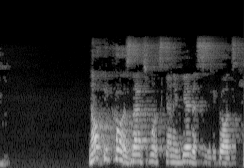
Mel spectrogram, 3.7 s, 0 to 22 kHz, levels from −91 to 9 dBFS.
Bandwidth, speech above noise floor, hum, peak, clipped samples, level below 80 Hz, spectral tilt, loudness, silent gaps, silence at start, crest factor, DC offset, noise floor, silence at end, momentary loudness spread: 9 kHz; 47 dB; none; -2 dBFS; under 0.1%; -62 dBFS; -6 dB/octave; -19 LUFS; none; 0 s; 18 dB; under 0.1%; -65 dBFS; 0.05 s; 7 LU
